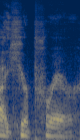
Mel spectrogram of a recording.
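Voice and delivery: low, slow male voice. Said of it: "the male voice".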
